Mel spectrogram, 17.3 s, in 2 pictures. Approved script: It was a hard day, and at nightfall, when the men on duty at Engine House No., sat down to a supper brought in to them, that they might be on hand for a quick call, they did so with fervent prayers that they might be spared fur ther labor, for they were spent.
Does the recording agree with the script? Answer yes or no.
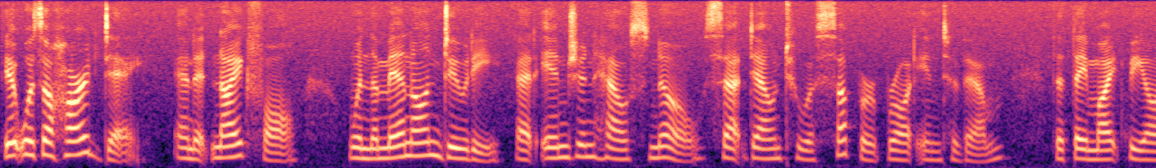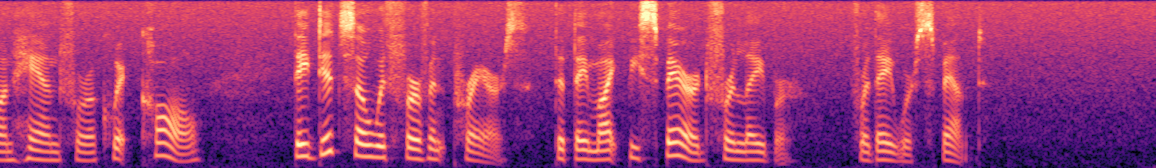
no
